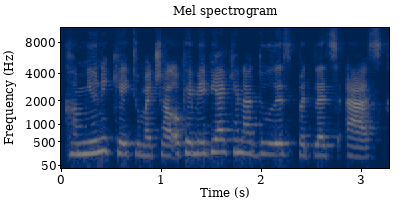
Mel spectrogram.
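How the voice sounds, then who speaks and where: A woman's voice: on the high side, steady tone, fairly quick, fairly bright tone. A middle-aged woman from Honduras speaking as an interview guest, telling stories conversationally and emphatically, acting out what people say. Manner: emphatic, acts out quoted speech. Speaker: interview guest, homeschooling mother. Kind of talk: animated conversational storytelling.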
